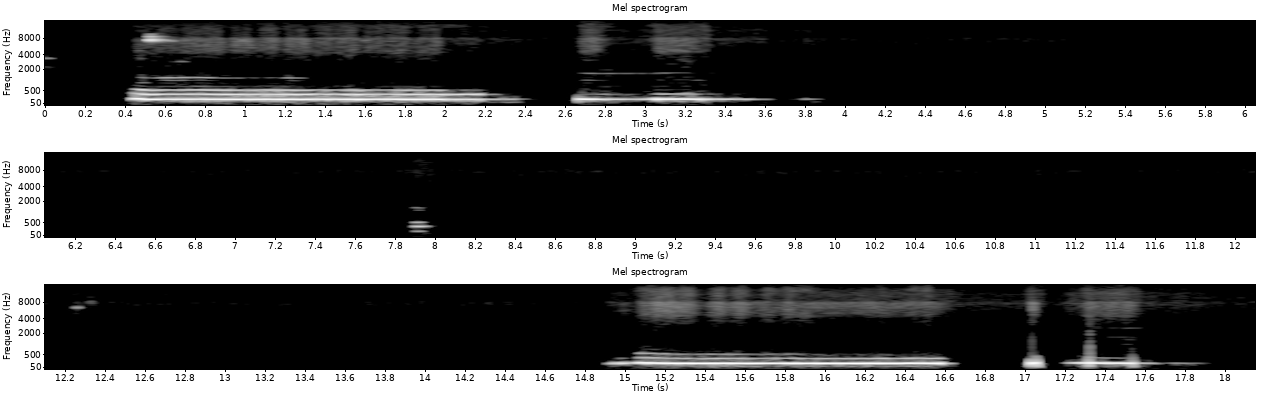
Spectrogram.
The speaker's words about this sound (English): And then take another mini inhale. Hold it for a couple of seconds and slowly and with great control, hum it out.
